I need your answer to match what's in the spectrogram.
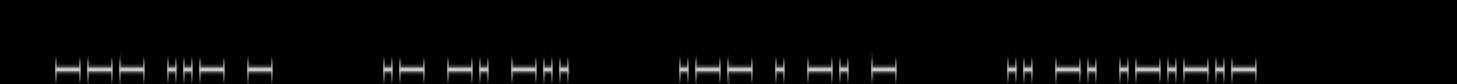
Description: Morse code, heard as a keyed tone, about 15 wpm, 700 Hz. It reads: OUT AND WENT IN.
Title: 2x Word-Spacing - Sentences from Top 300 Words - 15wpm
